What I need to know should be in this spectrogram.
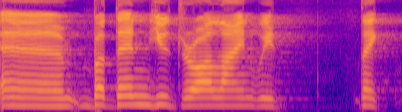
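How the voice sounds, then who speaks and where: With a non-native accent, a woman speaks at a medium pitch and a fairly slow pace. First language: not English. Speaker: audience member asking a question. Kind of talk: audience Q&A question. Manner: halting, many fillers.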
